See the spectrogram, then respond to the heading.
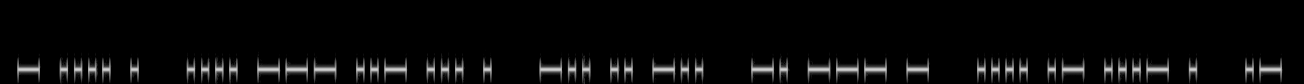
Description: Morse code, heard as a keyed tone, about 17 wpm, 700 Hz. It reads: THE HOUSE DID NOT HAVE A
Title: Sentences from Top 1600 Words 17wpm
